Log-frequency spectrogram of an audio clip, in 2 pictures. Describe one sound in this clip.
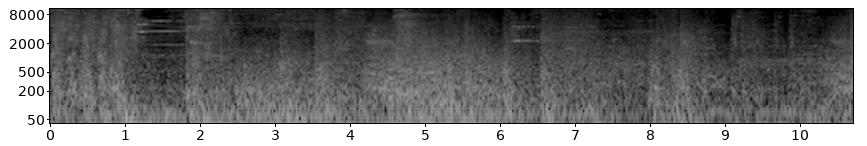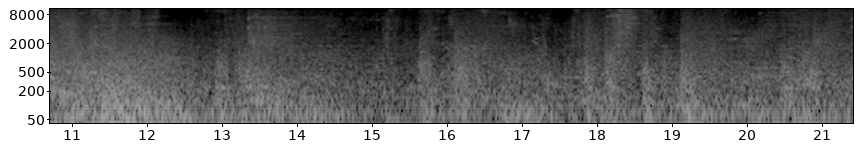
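Magic spell blasts burst and crackle.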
